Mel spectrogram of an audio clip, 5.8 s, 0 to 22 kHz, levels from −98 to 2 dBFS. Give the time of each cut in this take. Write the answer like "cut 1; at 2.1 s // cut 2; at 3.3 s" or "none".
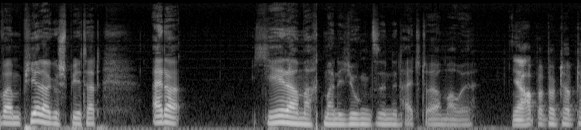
cut 1; at 4.0 s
